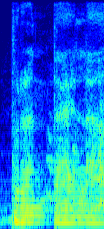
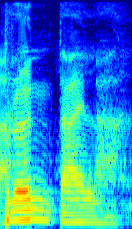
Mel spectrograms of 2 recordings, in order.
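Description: First: It is said in a sensual voice. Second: It is said in a plain voice.

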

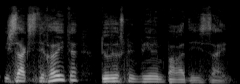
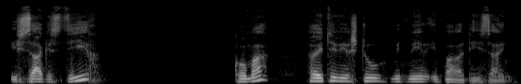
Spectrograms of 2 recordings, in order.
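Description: First: The pause comes after 'heute'. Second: The pause comes before 'heute'.

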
